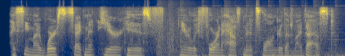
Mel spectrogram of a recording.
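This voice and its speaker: A moderately paced voice in an American accent with music in the background. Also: man. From United States. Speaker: video game speedrunner streamer. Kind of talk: live-streamed gameplay commentary.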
